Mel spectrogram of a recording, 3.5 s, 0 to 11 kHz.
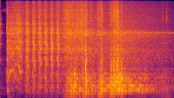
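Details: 1993 Toyota Supra with a full tank cranks rhythmically, catches, runs rough for about a second and a half, then stalls; electrical system misbehaving, poor grounding suspected.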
